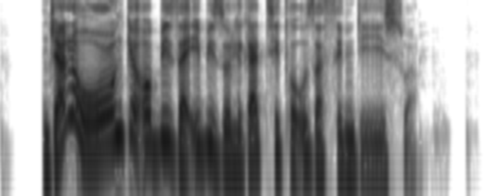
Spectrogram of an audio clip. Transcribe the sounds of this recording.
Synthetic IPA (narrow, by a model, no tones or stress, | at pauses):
nd͡ʒʱalɔwɔŋkʼɛʔoβizaʔiβizɔliɣatʰiǁɔʔuzasendʱiːswa̰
